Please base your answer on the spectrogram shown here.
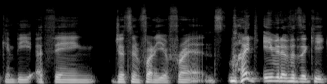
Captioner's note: laughs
